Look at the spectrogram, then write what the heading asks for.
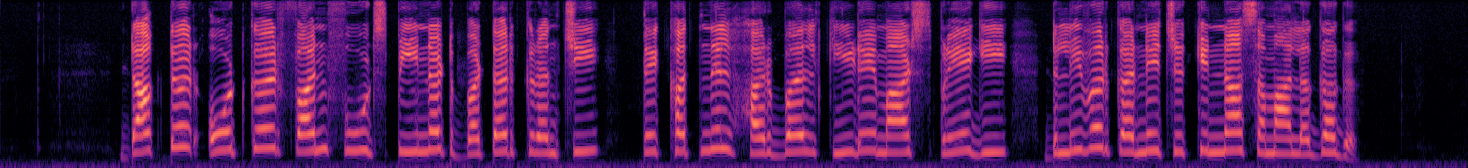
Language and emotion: Dogri, neutral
